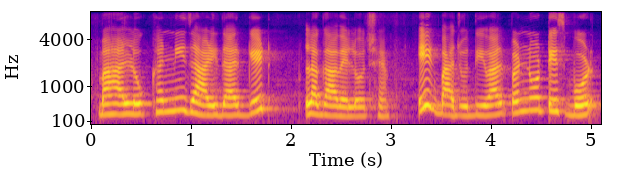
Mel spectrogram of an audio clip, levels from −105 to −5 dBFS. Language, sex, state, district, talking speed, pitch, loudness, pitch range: Gujarati, female, Gujarat, Valsad, 150 wpm, 235 Hz, -15 LUFS, 215-290 Hz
